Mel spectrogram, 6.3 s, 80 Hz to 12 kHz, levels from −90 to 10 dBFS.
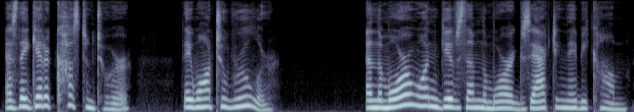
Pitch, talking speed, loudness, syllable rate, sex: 220 Hz, 210 wpm, -16 LUFS, 6.3 syllables/s, female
